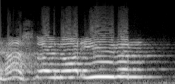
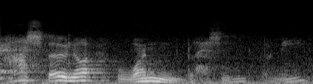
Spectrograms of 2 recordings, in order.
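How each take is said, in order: First: High, loud, slow anguished cry; louder, higher begging than the take before; anguished Esau plea. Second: Pleading Esau. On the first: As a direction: cry it out as a son begging his father. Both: Acted. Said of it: "Read it again".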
